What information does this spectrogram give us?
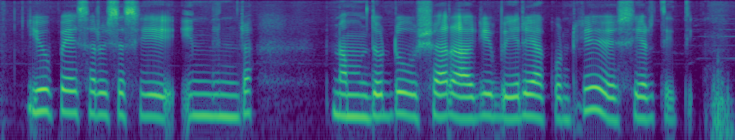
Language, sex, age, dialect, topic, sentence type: Kannada, female, 25-30, Central, banking, statement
